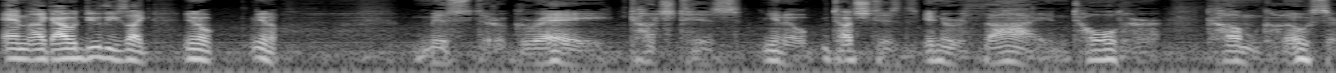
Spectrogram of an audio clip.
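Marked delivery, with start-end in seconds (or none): 3.1-10.0 breathy, seductive whispered voice. Retelling how he read aloud over his wife's shoulder: imitating his own seductive narration. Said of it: "start audio narrating it over".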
